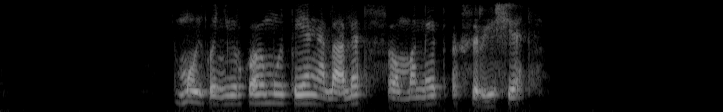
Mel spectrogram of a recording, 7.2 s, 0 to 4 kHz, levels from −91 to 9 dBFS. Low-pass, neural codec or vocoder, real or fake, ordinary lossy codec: 3.6 kHz; none; real; Opus, 24 kbps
